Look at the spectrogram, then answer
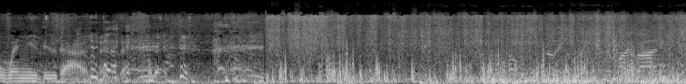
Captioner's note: laughter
